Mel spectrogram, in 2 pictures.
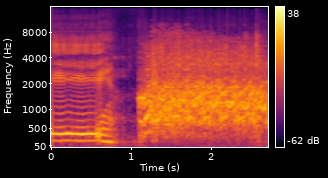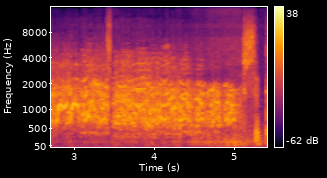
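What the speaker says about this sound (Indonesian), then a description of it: "burung. Kok ramai?" A loud, dense chorus of many birds calling and chattering continuously up close, following a brief tonal sound at the start.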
